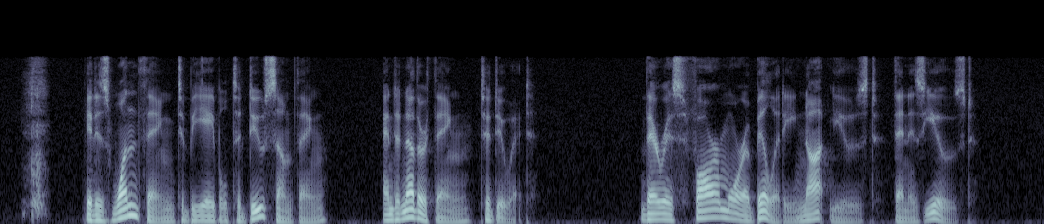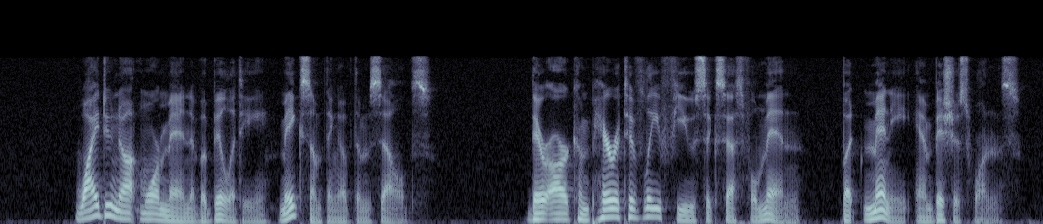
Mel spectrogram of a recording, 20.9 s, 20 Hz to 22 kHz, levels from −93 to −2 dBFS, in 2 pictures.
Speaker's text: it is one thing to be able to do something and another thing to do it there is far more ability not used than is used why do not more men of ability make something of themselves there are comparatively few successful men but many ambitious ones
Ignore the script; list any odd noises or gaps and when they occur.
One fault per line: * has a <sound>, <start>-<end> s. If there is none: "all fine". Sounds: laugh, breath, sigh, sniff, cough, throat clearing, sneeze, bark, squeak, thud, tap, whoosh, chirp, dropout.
* has a sniff, 0.2-0.5 s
